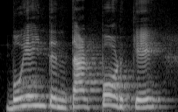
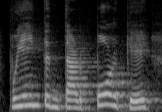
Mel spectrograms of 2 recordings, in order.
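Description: No difference in how they are said.

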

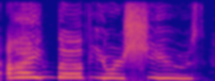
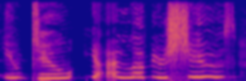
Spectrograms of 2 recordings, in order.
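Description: First: Put-on slow, wistful little girl's voice; a sick child gazing at pretty shoes, slowly. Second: Put-on higher, gentle answer to a child; tender reply. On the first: Sick little girl admiring shoes. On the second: Jade answering the little girl.

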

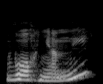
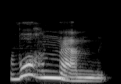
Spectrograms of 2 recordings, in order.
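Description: First: Вогняний with the stress on final НИЙ, rising; contrasting stress. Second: Вогненний slow and loud, stressed on НЕН; stressed suffix. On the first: Teacher contrasting two words for pupils, вогняНИЙ stressed on the ending. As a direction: lift the last syllable of вогняний. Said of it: "а у слові". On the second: Teacher contrasting two words for pupils, вогНЕНний stressed on НЕН. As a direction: punch and stretch НЕН in вогненний. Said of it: "додаванням наголошеного суфікса". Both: Shown as a demonstration.

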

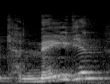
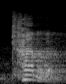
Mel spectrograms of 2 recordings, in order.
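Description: First: Canadian stressed on the second syllable, -NA-; stress moved later. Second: Canada stressed firmly on CA; first-syllable stress. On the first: Teacher contrasts it with the country name, later stress. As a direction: push the accent back to the NA of Canadian. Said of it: "l'accent est déplacé vers le fond". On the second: Teacher contrasts country and adjective for learners, stress up front. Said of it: "c'est sur l'accent tonique et sur la première syllabe". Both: Shown as a demonstration.

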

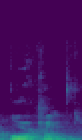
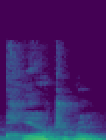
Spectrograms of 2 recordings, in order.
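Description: First: "courtroom" with no puff after the c; unaspirated c opening "courtroom". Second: "courtroom" with a puff after the c; aspirated k. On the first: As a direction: say "courtroom" with a hard, dry k. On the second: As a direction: say "courtroom" as "khourtroom". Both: Shown as a demonstration. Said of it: "not courtroom".

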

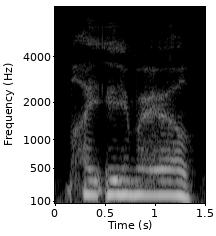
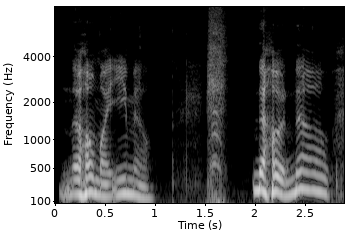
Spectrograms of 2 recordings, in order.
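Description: First: Slow, breathless whisper; slow whispered groan. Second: Higher and louder, yelping in alarm; real jolt of alarm at the screen; alarmed cry. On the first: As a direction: hush it like a secret slipped out. Hiding exposed email on stream. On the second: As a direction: blurt it out in sudden panic. Panicked at own email on screen. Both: Real, not acted.

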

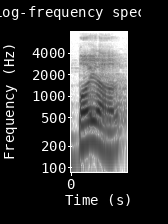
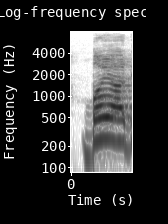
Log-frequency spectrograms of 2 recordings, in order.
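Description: First: Said in the usual way. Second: "Bayağı" said as bayad, the wrong way; wrong pronunciation. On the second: Shown as a demonstration. Teacher shows students the wrong form, a rising "Bayağı". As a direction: give the mistaken "Bayağı" with a rising tune. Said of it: "Bayağı değil".

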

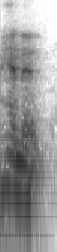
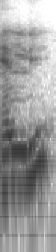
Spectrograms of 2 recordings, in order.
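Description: First: "هانل" ending on the l, no ee; Henle without final vowel. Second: "هانلي" said with a final ee sound; Henle ending in -ee. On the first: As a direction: say "هانل" as HEN-el. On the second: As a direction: say "هانلي" as two syllables, HEN-lee. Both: Shown as a demonstration. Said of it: "في ناس بتنطقها".

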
